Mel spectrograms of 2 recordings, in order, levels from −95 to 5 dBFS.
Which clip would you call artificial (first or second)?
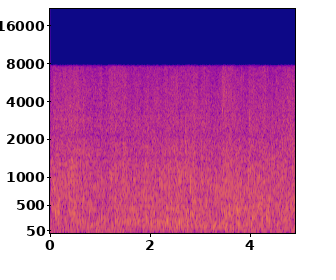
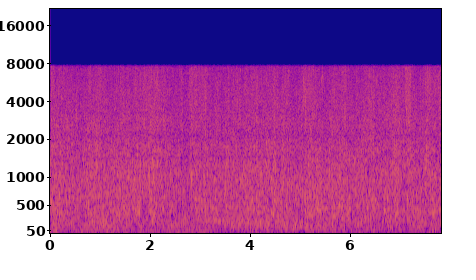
first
